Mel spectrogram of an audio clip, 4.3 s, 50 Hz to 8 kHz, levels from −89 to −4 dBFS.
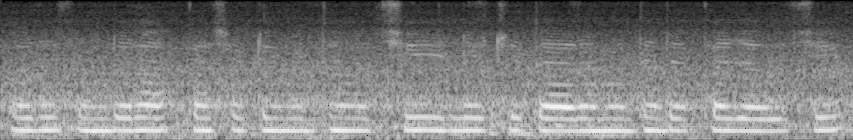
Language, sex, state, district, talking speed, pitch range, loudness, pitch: Odia, female, Odisha, Nuapada, 170 wpm, 255-270 Hz, -13 LUFS, 260 Hz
